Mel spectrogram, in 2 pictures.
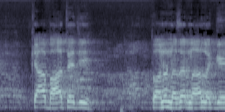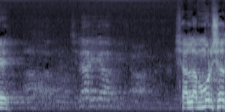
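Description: A man recites loudly and with feeling through a microphone, his voice ringing in an echoing room.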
